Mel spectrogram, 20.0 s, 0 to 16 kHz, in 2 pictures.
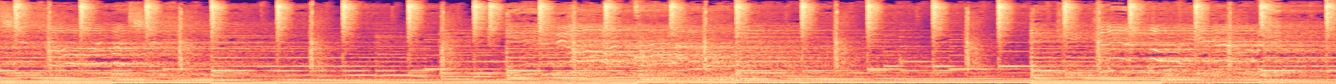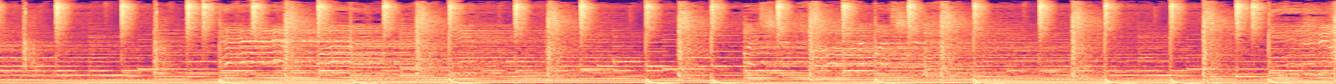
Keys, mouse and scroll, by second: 1.1 middle click, 1.6 Tab, 1.8 right click, 2.1 middle click, 3.1 Tab, 3.3-3.8 scroll up 2, 3.5 middle click, 4.7 click, 4.9 middle click, 5.4 middle click, 6.7 click, 6.9 middle click, 7.5-7.9 scroll down 2, 7.6 middle click, 7.9-8.2 scroll up 2, 8.2 shift+middle click, 8.5 middle click, 9.6 middle click, 10.2 click, 10.8 shift+click, 11.3 click, 12.5 middle click, 13.0 shift+middle click, 13.3-13.9 scroll up 3, 13.5 middle click, 14.6 Tab, 14.7 scroll down 3, 14.8 middle click, 15.7 Tab, 15.8 middle click, 19.5 Tab, 19.6 middle click.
